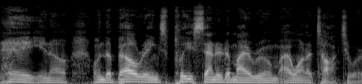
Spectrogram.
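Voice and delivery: ordinary talk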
